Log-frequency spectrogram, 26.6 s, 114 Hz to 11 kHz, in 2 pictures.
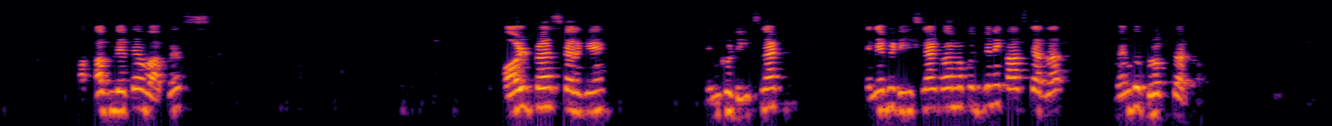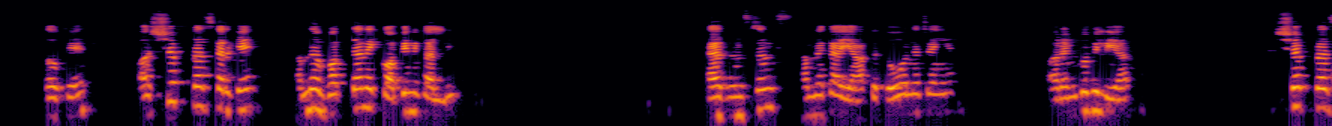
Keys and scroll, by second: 9.2 w.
